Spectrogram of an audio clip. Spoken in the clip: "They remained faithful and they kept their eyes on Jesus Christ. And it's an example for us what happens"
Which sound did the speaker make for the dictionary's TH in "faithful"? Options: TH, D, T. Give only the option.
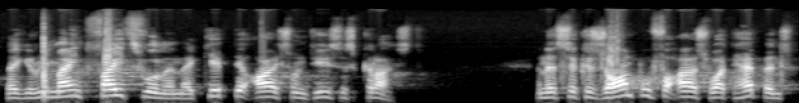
TH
